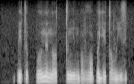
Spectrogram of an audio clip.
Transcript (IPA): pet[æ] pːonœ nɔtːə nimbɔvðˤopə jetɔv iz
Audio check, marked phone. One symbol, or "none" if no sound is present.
ə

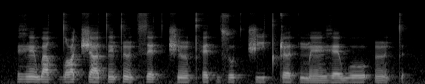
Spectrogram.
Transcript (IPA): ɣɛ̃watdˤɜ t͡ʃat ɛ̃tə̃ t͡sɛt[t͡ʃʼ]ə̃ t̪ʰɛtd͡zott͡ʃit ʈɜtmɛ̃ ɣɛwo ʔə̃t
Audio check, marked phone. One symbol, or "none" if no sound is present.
t͡ʃ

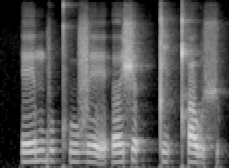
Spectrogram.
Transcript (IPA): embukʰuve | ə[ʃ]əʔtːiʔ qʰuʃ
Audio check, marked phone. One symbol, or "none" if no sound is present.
ʃ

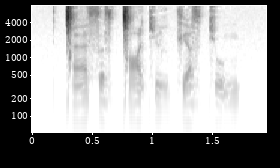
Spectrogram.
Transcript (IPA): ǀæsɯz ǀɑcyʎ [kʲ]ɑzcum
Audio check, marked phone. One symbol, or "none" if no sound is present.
kʲ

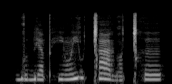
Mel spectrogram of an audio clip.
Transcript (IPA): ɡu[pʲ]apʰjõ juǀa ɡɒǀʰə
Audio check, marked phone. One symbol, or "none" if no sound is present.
bʲ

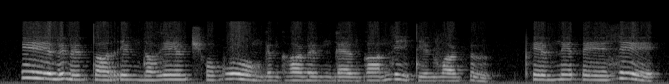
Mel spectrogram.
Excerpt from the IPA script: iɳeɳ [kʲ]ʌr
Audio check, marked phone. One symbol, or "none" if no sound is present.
t̪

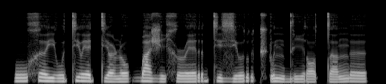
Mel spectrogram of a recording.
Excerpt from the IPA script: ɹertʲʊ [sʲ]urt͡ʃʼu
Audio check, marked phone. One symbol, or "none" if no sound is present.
zʲ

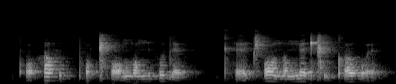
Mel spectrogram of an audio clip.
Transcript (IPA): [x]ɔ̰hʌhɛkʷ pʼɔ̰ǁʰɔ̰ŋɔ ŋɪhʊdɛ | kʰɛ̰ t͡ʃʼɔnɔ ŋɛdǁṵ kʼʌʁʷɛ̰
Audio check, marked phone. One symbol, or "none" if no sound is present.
kʼ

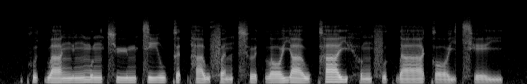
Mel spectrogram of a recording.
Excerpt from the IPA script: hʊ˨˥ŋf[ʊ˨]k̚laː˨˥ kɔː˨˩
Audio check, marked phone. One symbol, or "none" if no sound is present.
ʊ˧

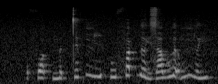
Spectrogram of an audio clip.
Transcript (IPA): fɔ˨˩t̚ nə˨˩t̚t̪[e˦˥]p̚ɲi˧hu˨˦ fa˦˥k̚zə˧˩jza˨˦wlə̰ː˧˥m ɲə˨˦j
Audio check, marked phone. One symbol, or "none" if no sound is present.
e˦˥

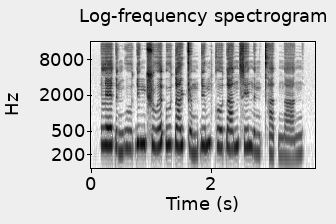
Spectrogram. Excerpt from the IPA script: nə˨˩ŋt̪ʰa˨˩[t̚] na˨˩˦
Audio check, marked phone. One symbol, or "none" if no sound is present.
t̚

